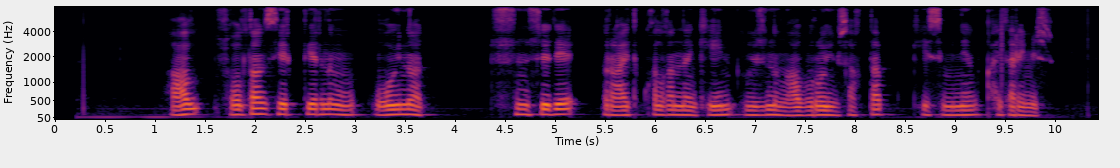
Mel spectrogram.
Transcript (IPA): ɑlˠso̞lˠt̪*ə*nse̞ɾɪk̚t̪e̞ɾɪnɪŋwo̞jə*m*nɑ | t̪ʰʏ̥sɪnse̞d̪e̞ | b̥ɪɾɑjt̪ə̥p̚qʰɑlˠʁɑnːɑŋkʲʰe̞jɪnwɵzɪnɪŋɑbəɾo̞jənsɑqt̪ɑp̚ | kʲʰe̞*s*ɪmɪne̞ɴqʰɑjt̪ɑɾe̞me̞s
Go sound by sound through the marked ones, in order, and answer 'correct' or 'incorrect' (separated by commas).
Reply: incorrect, incorrect, correct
